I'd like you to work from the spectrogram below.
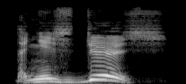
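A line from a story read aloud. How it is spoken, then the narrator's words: High master barking. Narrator (Russian): рявкнул верховный магистр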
